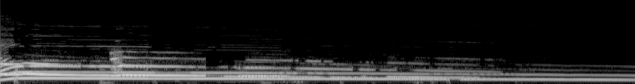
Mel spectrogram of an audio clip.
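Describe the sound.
A person imitates a wolf, giving one long, loud, sustained howl that rises briefly and then slowly slides downward in pitch, held alone for about six seconds.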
